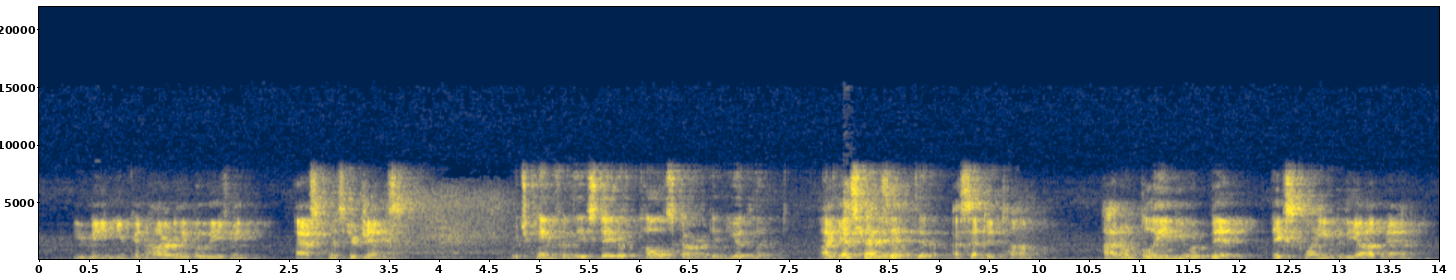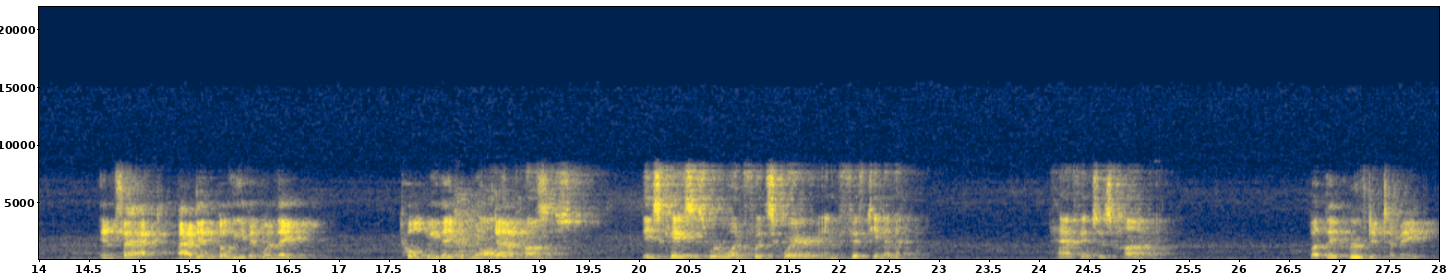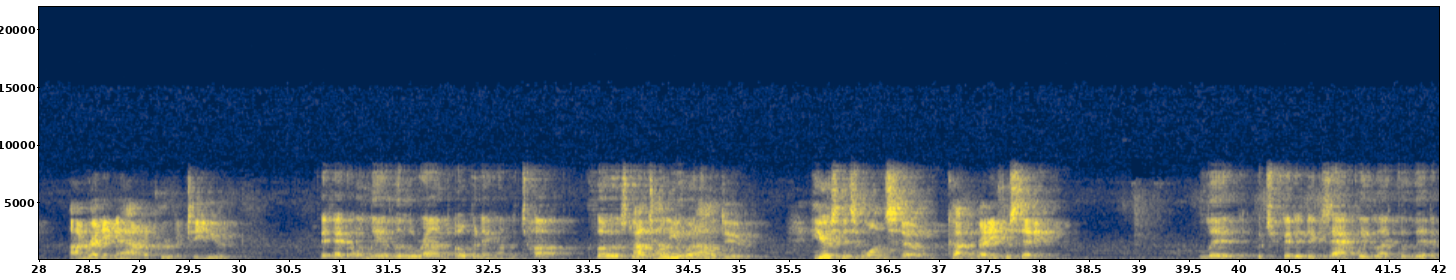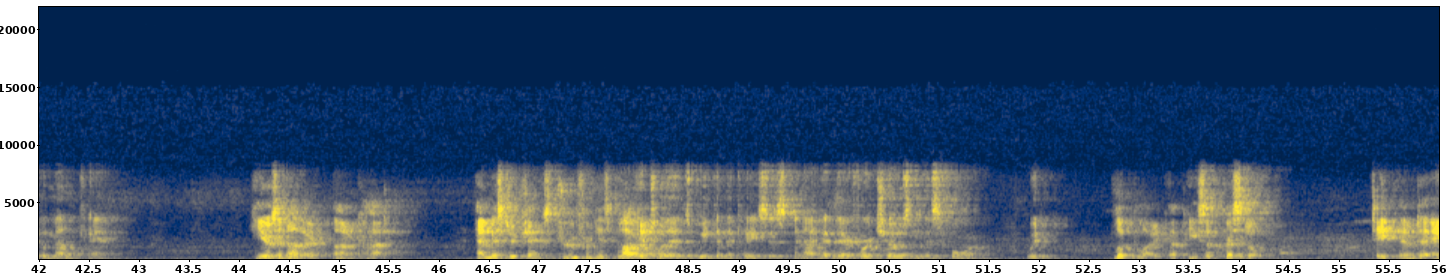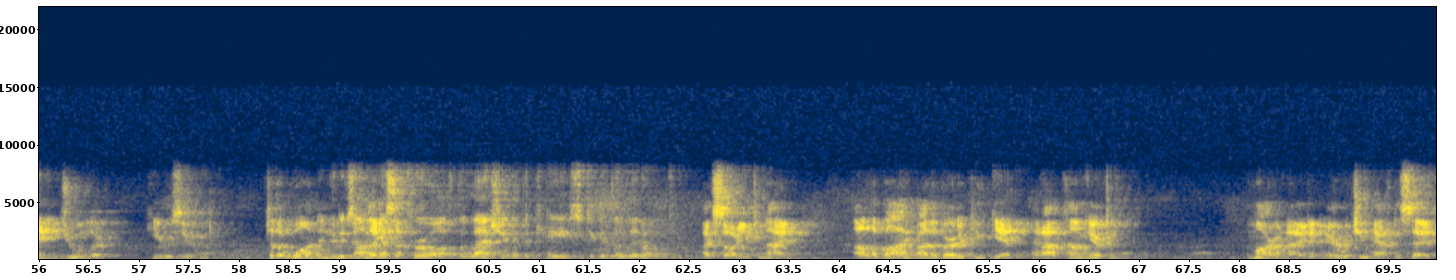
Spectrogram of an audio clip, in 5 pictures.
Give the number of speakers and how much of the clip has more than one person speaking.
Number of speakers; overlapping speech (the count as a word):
two, about 6%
